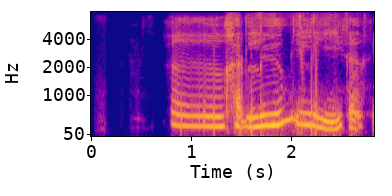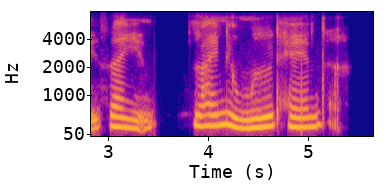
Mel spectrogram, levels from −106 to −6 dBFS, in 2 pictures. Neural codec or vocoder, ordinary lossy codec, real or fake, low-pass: none; Opus, 16 kbps; real; 7.2 kHz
